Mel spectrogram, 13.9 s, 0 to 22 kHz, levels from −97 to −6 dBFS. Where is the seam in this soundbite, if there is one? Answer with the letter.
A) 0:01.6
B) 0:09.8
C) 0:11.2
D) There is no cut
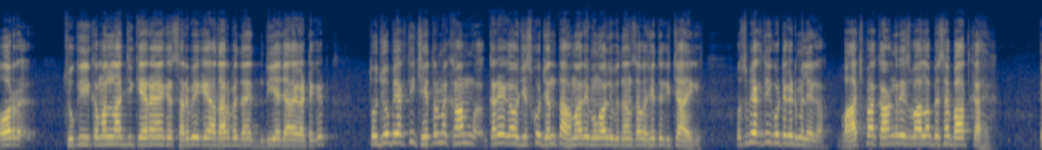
C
